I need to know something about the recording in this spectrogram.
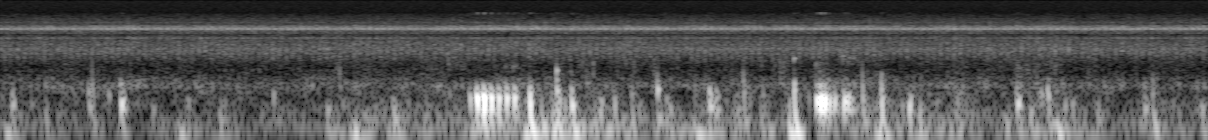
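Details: Sparse, low, raspy gurgles and rumbles from the abdomen; very sparse stomach growls, ordinary bowel sounds (borborygmi).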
